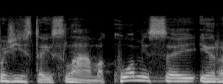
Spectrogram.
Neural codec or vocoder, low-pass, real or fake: none; 9.9 kHz; real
